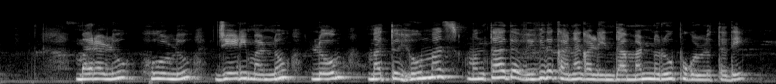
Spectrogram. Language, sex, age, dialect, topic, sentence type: Kannada, female, 51-55, Coastal/Dakshin, agriculture, statement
